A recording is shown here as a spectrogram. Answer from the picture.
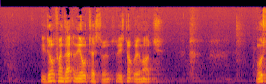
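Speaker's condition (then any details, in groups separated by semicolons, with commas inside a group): Parkinson's; less clear than before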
